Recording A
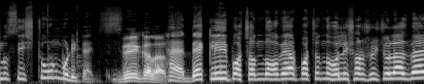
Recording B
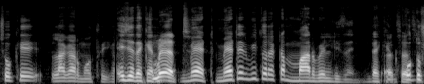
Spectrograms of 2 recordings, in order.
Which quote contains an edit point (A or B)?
B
